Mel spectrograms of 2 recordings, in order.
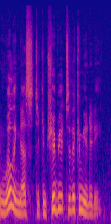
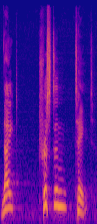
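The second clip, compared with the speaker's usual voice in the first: slow, formal name call, pitched up; knighting ceremony; 5 semitones higher, slower than usual. Real, not acted.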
